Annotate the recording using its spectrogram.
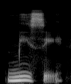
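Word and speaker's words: MECE: It's pronounced misi and it is the absolute foundation for clear thinking.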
